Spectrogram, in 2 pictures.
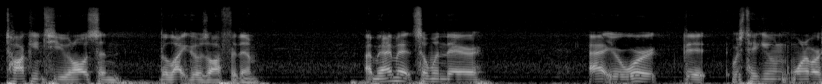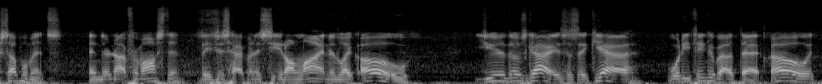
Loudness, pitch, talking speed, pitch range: -27 LUFS, 115 Hz, 210 wpm, 105-125 Hz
